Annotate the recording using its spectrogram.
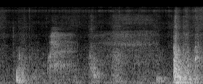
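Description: Handling noises: a soft knock, some rustling, then a louder thump shortly before the end, as parts and packaging are moved about.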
